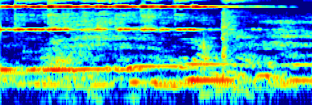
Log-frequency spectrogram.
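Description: Steady ringing of a small bell over a murmur of voices; the ringing fades about one and a half seconds in.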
